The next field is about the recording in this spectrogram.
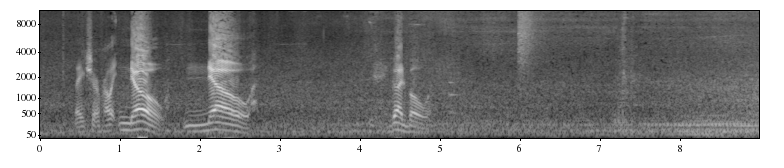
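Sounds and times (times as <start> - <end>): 
large bus engine rumbling at a crosswalk: 0.0 - 8.9
speech: 0.4 - 2.8, 4.1 - 5.0
brief hiss: 6.0 - 6.3.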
